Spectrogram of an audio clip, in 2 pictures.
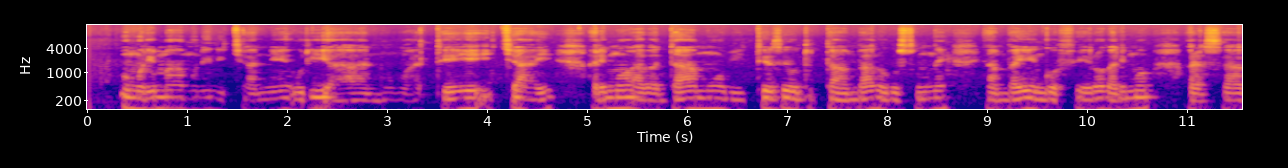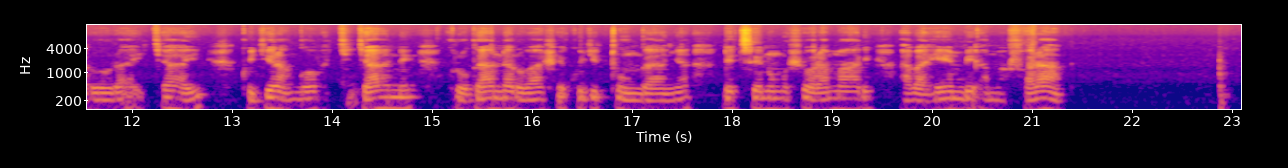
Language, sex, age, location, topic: Kinyarwanda, female, 25-35, Nyagatare, agriculture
